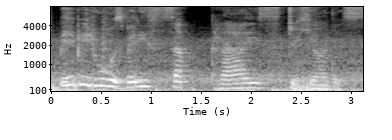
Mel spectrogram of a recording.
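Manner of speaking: ordinary delivery, nothing marked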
